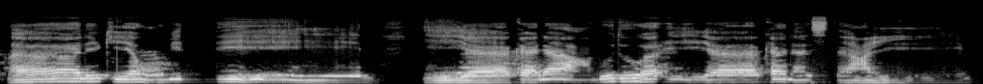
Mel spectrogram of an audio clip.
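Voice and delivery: slow melodic Quranic chant; Quran recitation. Acted. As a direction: draw out each verse in tarannum.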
